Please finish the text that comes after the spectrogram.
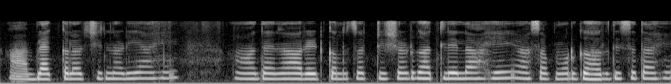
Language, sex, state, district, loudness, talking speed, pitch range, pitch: Marathi, female, Maharashtra, Pune, -16 LUFS, 160 wpm, 255-275 Hz, 265 Hz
